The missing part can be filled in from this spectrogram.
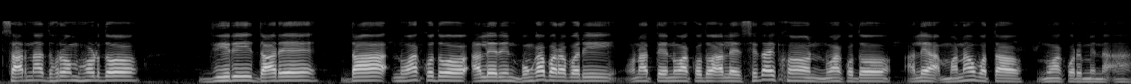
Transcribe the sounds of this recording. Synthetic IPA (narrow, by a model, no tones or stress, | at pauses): saɾnad̪ʱɔɾɔmɦɔɽd̪ɔ | d̪iɾid̪aɾɛ | d̪aʔnɔwakɔd̪ɔalɛɾinbɔŋɡabaɾabaɾiɔ̰nat̪ɛnɔwakɔd̪ɔalɛʔsɛd̪ajkʰɔnːɔwakɔd̪ɔa̰lɛjaʔmanawbat̪awnɔwakɔɾɛmɛna̰ʔa̰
